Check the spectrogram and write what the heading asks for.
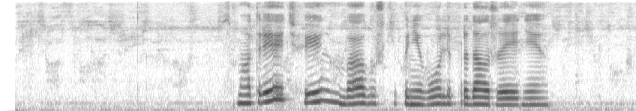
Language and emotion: Russian, sad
